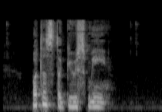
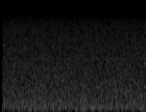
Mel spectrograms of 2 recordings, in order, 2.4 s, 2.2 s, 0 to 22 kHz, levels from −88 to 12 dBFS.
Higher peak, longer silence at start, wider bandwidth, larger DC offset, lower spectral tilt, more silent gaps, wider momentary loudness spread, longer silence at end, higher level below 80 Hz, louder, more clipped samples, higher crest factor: first, -4 dBFS vs -48 dBFS; first, 0.5 s vs 0 s; second, 11.5 kHz vs 15.5 kHz; neither; about the same, -3 dB/octave vs -2.5 dB/octave; neither; first, 16 LU vs 0 LU; first, 0.85 s vs 0 s; first, -60 dBFS vs -76 dBFS; first, -23 LUFS vs -59 LUFS; neither; first, 22 dB vs 12 dB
